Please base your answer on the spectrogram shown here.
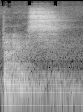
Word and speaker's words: Thais: But he wrote this play about this woman named Thais.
